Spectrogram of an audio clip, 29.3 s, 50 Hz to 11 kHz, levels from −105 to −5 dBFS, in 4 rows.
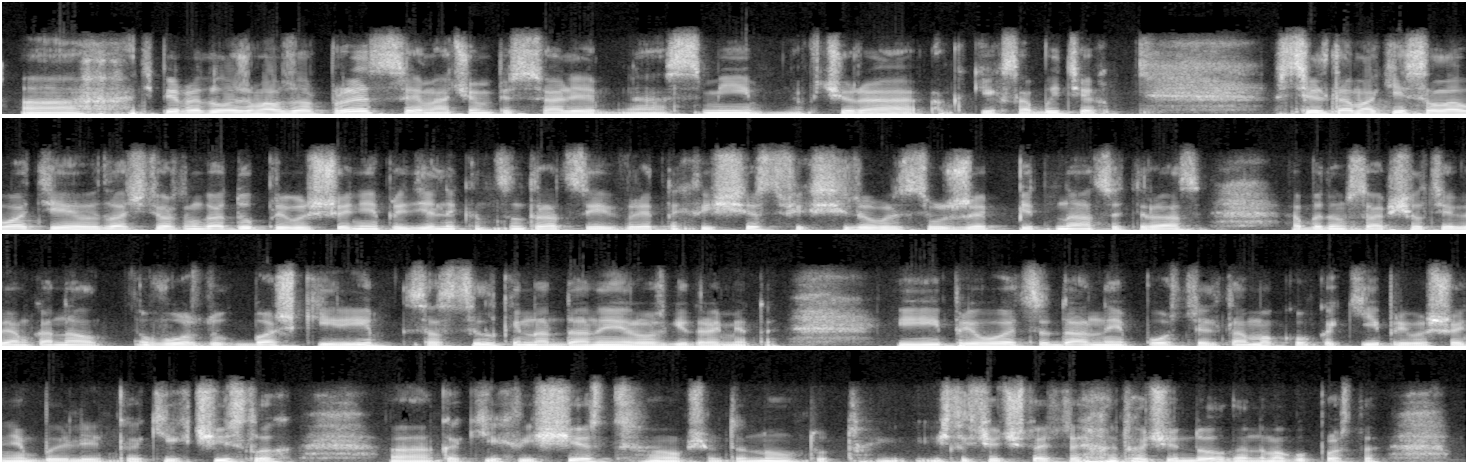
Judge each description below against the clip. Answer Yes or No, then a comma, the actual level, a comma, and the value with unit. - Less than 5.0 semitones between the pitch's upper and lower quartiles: Yes, average, 3.3 semitones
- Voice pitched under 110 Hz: Yes, low, 100 Hz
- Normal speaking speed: Yes, average, 135 wpm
